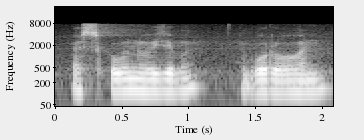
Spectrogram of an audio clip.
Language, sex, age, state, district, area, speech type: Bodo, male, 18-30, Assam, Kokrajhar, rural, spontaneous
